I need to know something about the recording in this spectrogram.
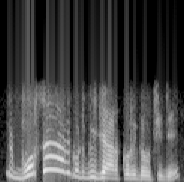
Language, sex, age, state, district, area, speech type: Odia, male, 45-60, Odisha, Nabarangpur, rural, conversation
